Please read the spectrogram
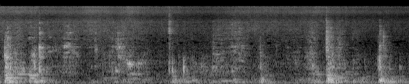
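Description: Metal spoon stirring and scraping pieces of lamb and chicken around a frying pan, with sharp knocks of the spoon against the pan over a sizzle, as the spices are dry-roasted with the meat.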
